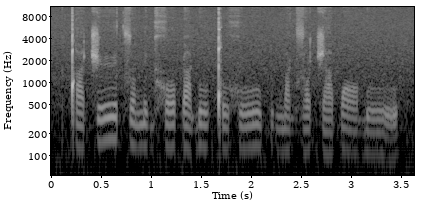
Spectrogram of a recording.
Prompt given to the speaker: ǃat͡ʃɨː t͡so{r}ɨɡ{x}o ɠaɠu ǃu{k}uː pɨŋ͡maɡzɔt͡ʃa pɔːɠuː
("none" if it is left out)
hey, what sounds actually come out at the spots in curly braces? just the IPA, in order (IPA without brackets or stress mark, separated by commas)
n, x, x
